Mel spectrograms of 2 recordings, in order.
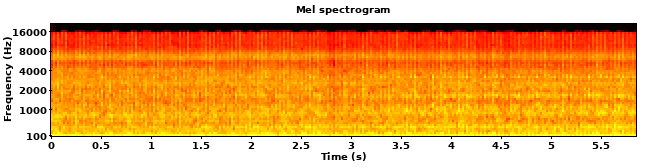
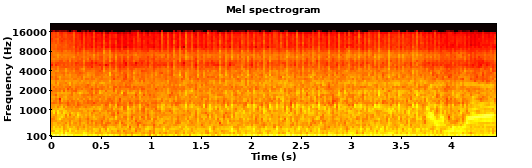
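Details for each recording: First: Freshly rebuilt 2012 Mitsubishi Pajero Sport Dakar diesel, first start after reassembly, running an even, steady idle with smooth low clatter and no knocks or misses; sounds healthy. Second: 2012 Mitsubishi Pajero Sport Dakar diesel just after engine rebuild, first start: clattering lumpy idle then wavering tone as it falters and stalls; fuel not yet pressurized in rail and hoses.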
